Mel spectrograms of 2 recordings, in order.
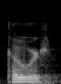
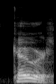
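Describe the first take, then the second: First: Said in the usual way. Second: Coors shouted, higher and much louder; proud loud shout of the brand. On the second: Shown as a demonstration. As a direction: belt out Coors. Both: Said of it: "You gotta say Coors".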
